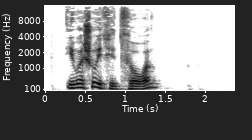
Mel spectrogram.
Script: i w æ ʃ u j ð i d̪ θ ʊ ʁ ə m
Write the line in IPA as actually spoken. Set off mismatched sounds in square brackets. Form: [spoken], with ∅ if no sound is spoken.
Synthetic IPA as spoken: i w æ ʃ u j [θ] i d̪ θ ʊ ʁ ə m

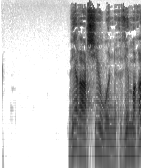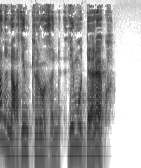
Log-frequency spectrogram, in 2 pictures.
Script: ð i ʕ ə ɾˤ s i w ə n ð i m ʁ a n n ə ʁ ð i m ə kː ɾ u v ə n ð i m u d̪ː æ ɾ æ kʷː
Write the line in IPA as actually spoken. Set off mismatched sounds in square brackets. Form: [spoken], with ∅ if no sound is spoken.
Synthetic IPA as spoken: ð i [ʁ] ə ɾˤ s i w ə n ð i m ʁ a n n ə ʁ ð i m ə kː ɾ u v ə n ð i m u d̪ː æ ɾ æ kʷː

